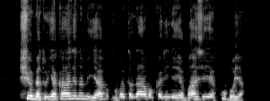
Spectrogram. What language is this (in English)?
Lithuanian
